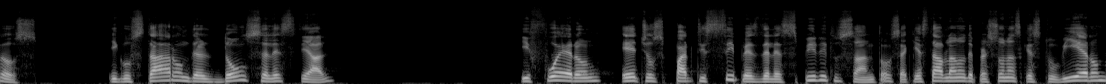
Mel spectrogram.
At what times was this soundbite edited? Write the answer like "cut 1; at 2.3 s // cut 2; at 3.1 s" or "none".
cut 1; at 6.1 s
